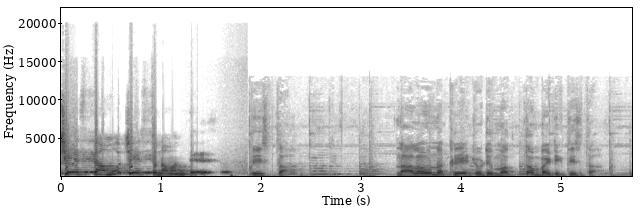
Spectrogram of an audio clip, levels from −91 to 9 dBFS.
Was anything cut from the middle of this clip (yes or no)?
no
